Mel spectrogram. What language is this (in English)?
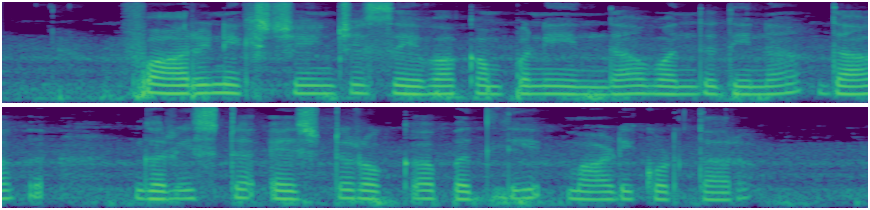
Kannada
